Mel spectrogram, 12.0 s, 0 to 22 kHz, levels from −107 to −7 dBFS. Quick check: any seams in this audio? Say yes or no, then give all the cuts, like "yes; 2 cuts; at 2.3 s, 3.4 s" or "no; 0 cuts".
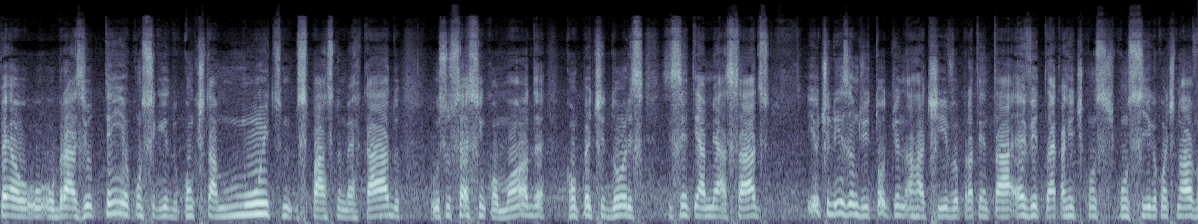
yes; 1 cut; at 8.9 s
